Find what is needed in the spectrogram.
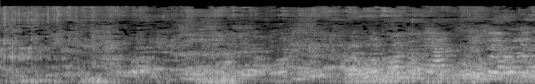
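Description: Indistinct voices of several people talking, a murmur of chatter with no clear words, growing louder towards the end.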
